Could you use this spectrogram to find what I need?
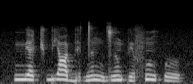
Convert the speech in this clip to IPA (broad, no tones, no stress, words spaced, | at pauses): mʲɑt͡ʃ bjɑbʲɔ də̃n d͡zũpʲɔ fũk͡pu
